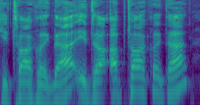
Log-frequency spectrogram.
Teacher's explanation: Is up-talking like when you end on when you end on a high note, like you talk like that, you up-talk like that? Every time you send a sentence, it ends on a high note.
